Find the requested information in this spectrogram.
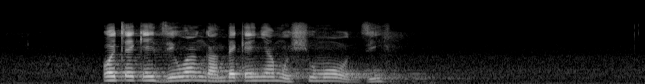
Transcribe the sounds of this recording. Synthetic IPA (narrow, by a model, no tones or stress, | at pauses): ɔtʼɛkʼed͡ziwaŋɡambɛkʼɛɲamuʃumoːd͡zi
